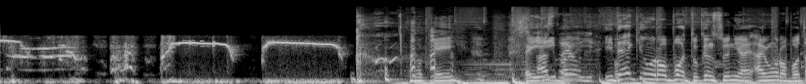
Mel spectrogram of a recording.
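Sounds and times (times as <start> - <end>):
recorded human scream through a tinny speaker: 0.0 - 0.9, 1.6 - 3.6
laughter: 3.6 - 6.0
speech: 4.3 - 8.0.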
